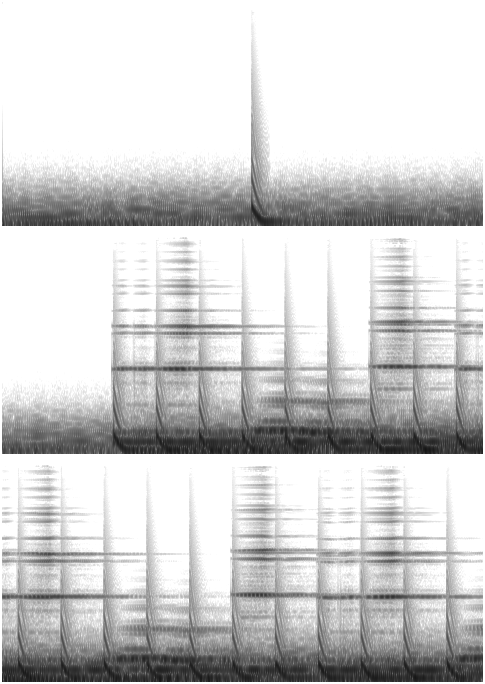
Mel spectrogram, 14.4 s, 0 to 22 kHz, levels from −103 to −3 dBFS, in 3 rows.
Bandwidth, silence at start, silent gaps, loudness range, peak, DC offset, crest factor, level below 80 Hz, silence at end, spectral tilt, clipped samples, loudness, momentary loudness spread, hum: 9.4 kHz; 0 s; none; 11 LU; -8 dBFS; under 0.1%; 14 dB; -24 dBFS; 0 s; -8 dB/octave; under 0.1%; -22 LUFS; 18 LU; none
